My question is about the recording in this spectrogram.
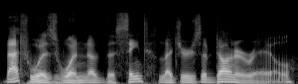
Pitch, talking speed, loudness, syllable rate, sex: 100 Hz, 180 wpm, -21 LUFS, 5.0 syllables/s, male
